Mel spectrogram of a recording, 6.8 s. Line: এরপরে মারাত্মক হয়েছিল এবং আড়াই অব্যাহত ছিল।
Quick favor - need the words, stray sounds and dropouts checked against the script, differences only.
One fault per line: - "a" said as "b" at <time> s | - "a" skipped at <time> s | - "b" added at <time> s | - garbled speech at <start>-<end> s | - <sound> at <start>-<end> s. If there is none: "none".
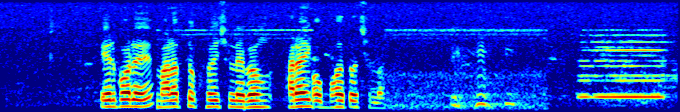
- laugh at 4.5-5.3 s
